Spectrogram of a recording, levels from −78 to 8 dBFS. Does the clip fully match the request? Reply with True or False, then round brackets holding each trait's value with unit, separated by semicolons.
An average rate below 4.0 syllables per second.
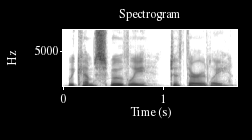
False (4.8 syllables/s)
